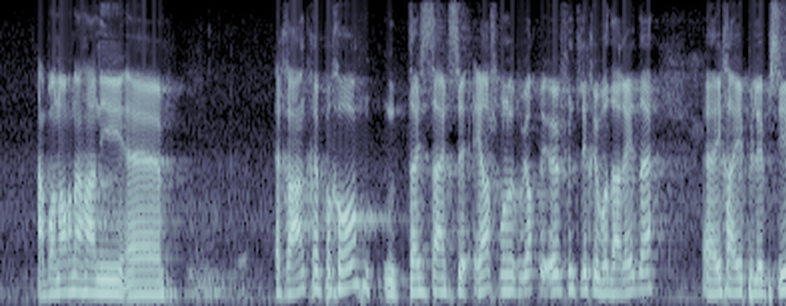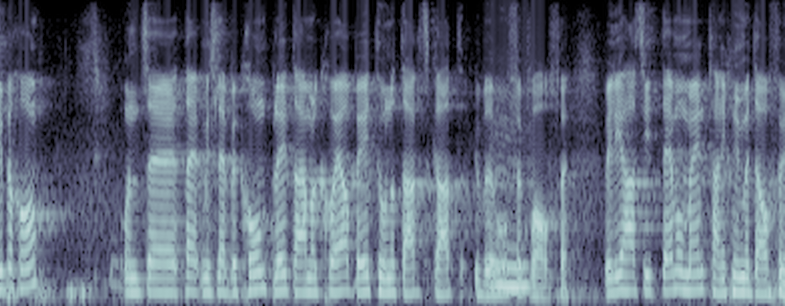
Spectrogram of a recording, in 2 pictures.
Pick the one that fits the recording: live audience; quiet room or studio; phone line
live audience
